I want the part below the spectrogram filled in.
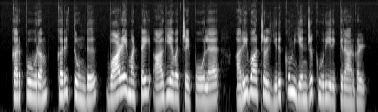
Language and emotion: Tamil, neutral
